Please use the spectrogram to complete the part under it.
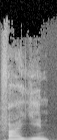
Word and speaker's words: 发音: I think it's appropriate that this word has two first tones, like you're singing it. Fa yin.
